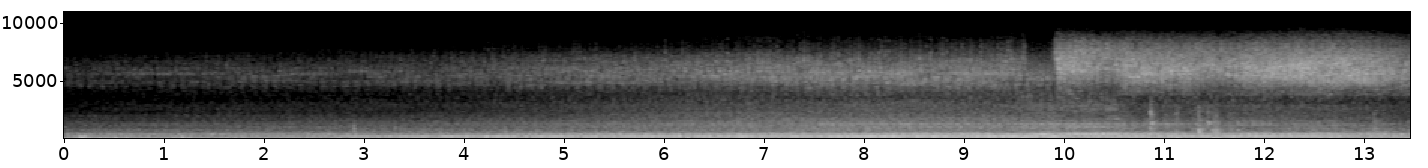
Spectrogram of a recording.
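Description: A car engine running at low speed as the vehicle creeps along a rough dirt mountain track, with a steady hum. About ten seconds in, a high hiss starts suddenly and carries on.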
